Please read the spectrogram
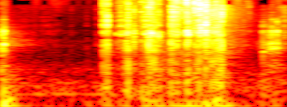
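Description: A deck of tarot cards shuffled by hand: one sharp tap at the start, then a quick run of card flutters lasting about a second that stops shortly before the end.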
